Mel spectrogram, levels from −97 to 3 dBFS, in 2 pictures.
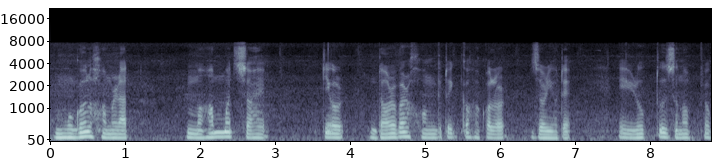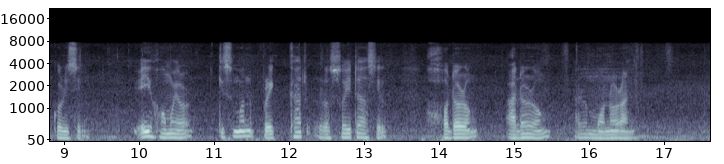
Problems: background sounds at intervals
